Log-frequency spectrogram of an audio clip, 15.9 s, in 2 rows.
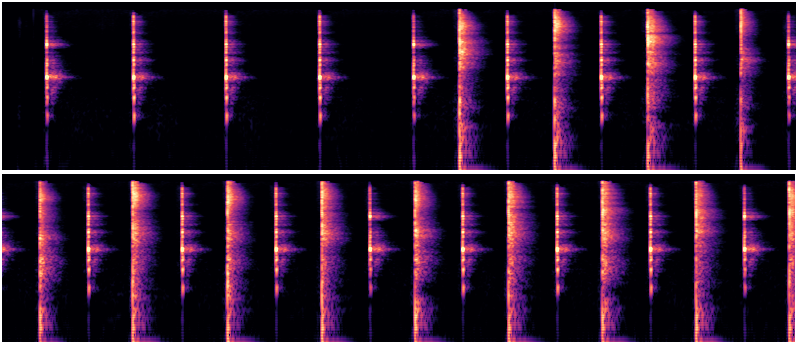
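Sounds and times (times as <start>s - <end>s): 
back beat: 4.1s - 15.8s.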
